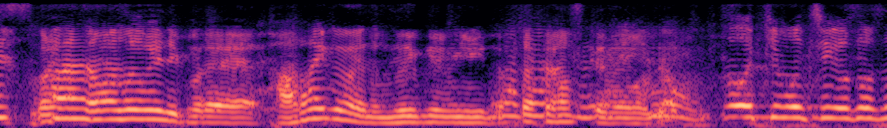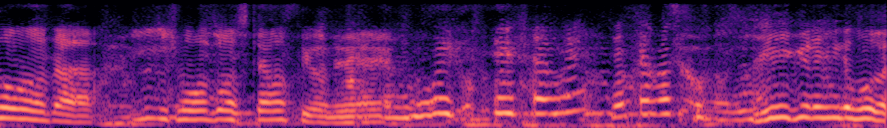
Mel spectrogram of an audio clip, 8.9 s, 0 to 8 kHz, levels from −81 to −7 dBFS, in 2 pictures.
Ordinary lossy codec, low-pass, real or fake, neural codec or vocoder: none; 7.2 kHz; fake; codec, 16 kHz, 2 kbps, FreqCodec, smaller model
